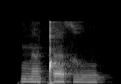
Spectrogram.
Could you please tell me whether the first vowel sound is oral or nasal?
nasal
